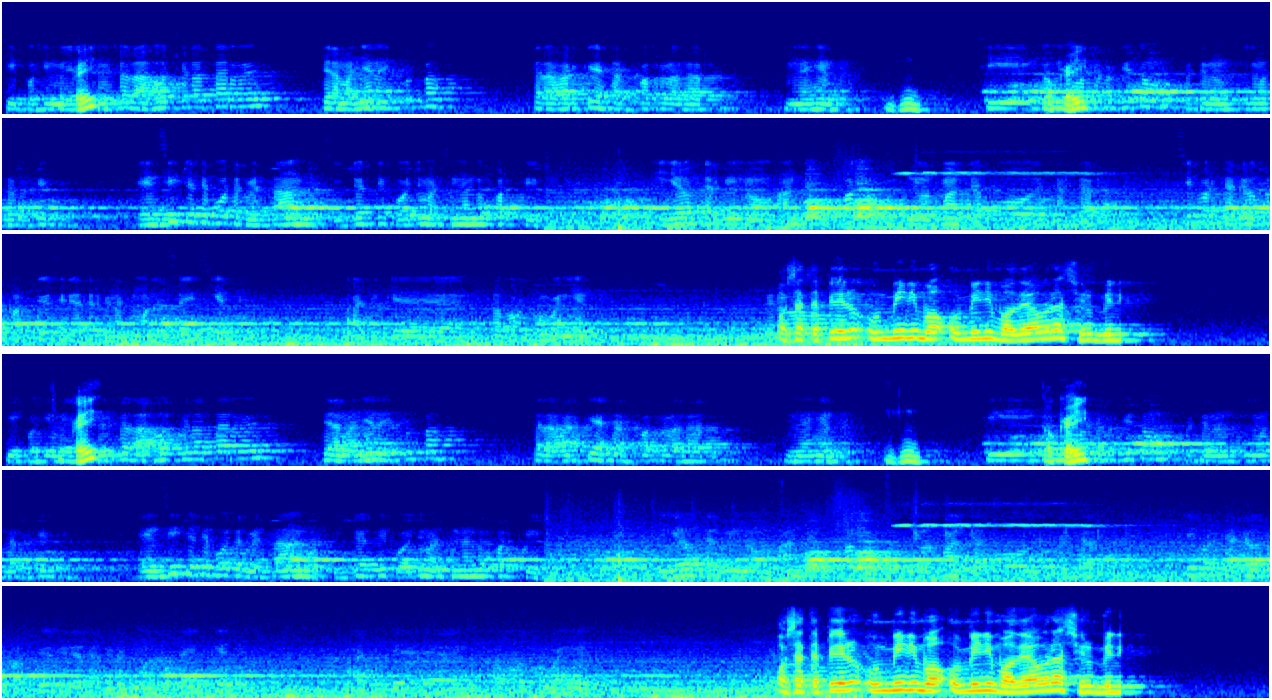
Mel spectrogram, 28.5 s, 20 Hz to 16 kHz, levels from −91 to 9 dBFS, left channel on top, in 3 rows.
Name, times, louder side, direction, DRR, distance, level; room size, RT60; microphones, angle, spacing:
voice 1, 0.0-2.0 2.4-3.3 4.0-5.5 5.9-6.4 7.4-10.0 10.5-13.6 14.4-17.7 18.4-20.7 21.6-23.6 24.7-25.4, equal, 75° left, 4 dB, 7.8 m, -46 dB
sound 1, 7.3-24.0, left 2 dB, 30° left, 2.3 m, -43 dB
sound 2, 13.6-26.5, right 1 dB, 30° right, 1.3 m, -45 dB
voice 2, 24.8-27.4, right 4 dB, 80° right, 13 dB, 1.0 m, -24 dB
29.0 x 26.0 x 5.8 m, 0.85 s
head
